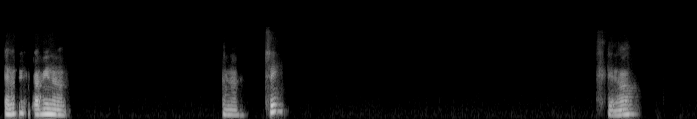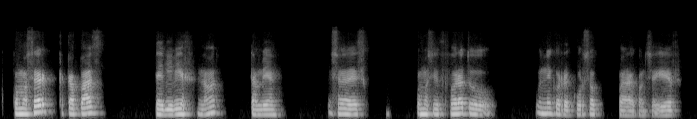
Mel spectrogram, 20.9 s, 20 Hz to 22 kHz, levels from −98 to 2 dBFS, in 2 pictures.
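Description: At 3.37 to 3.39 s the speech does a skip ahead: roughly 0.7 s of audio is discarded and playback jumps straight to later material with no silence or filler. Unlike a dropout, nothing is concealed or muted; the two sides simply butt together, so content vanishes abruptly.

From 3.47 to 5.53 s a jitter buffer speed-up follows, as the receiver sheds the excess backlog by repeatedly cutting out tiny pitch-period slices, around a third of a second in all. Speech runs at 114% speed and sounds hurried, but unlike resampling the pitch stays unchanged, all heard through the Opus call path at 40 kbps with content above 12 kHz cut off.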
